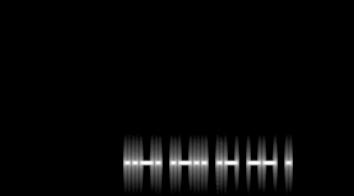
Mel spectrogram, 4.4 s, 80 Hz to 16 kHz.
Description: Morse code, heard as a keyed tone, about 25 wpm, 700 Hz. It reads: FLAME
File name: 5 Letter Words - First 3 Letters Given - 25wpm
